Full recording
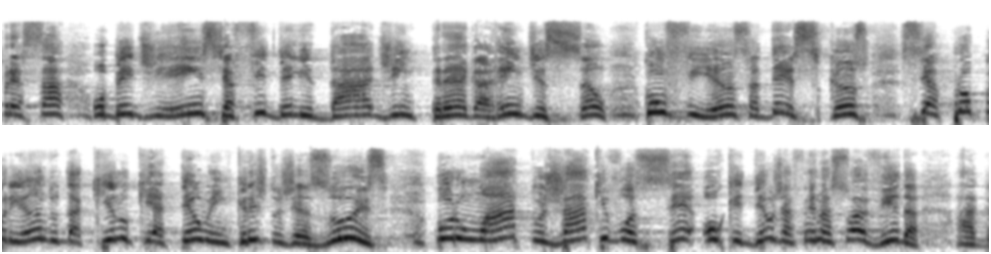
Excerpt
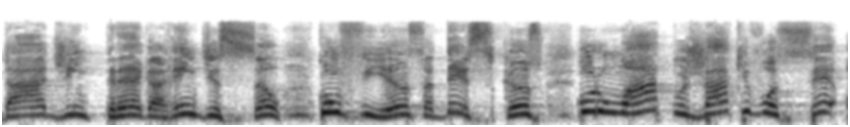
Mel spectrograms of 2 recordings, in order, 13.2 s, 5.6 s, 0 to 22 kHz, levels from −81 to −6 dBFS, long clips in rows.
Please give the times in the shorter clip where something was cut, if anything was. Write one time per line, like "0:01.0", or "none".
0:03.8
